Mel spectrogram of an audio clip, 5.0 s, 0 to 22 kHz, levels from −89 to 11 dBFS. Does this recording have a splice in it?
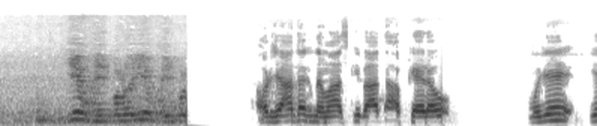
yes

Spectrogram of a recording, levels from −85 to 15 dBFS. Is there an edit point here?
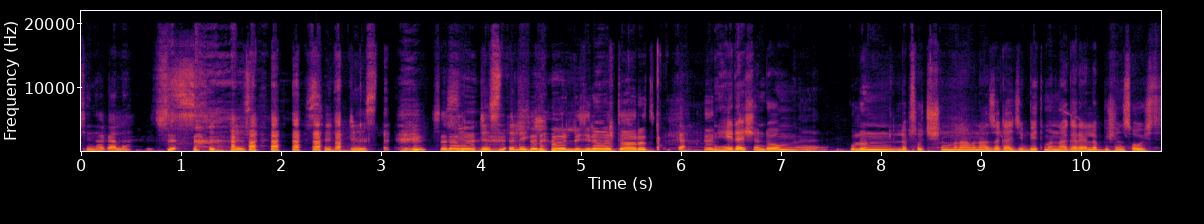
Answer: yes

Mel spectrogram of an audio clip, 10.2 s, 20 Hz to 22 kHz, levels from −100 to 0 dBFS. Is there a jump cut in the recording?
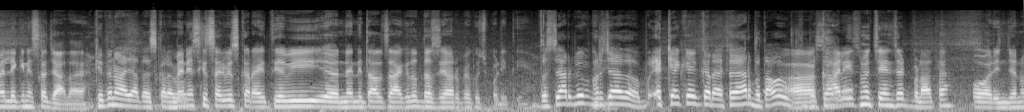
no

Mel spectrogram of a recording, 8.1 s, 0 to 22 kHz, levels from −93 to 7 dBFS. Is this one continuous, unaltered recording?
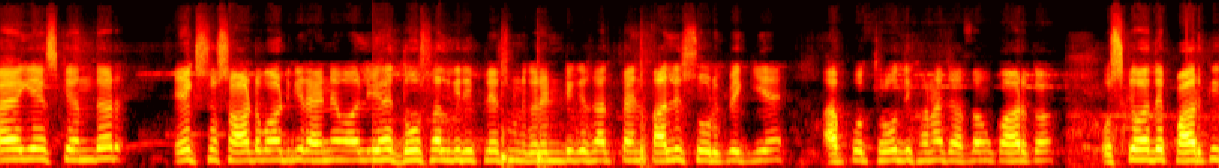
yes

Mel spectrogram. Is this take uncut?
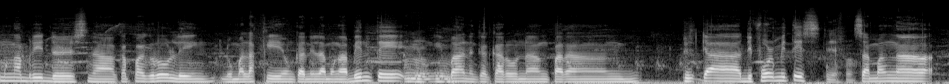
yes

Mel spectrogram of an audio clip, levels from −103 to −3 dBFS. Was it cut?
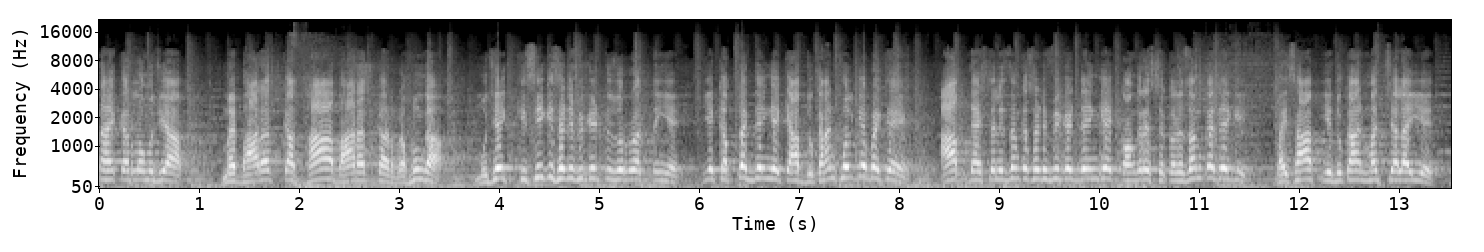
no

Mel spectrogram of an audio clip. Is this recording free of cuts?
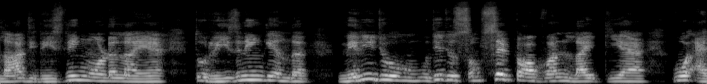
yes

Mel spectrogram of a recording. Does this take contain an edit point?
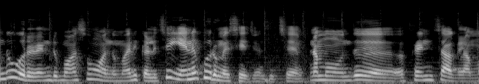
yes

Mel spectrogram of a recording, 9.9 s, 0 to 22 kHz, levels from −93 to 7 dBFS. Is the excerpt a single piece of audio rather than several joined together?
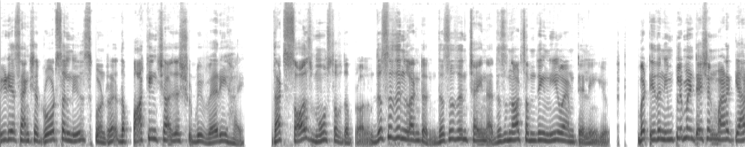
yes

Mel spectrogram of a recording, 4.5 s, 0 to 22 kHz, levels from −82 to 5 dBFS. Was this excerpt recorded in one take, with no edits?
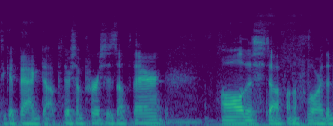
yes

